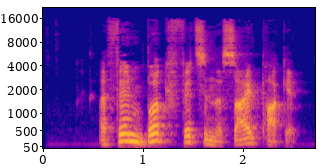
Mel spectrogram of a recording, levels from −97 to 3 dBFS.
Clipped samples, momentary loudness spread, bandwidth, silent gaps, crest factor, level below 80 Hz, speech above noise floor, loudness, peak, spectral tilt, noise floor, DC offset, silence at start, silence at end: under 0.1%; 12 LU; 16.5 kHz; none; 18 dB; -60 dBFS; 44 dB; -18 LUFS; -2 dBFS; -4.5 dB/octave; -62 dBFS; under 0.1%; 0.55 s; 0.2 s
